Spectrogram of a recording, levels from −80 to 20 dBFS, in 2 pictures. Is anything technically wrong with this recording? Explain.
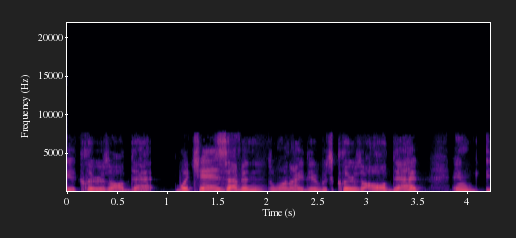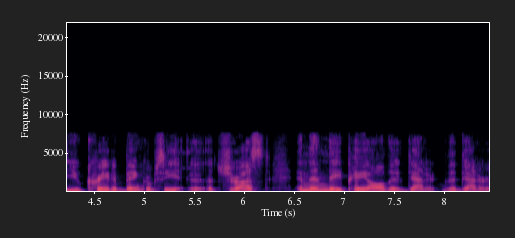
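Yes. There are two dropouts from VoIP packet loss concealed by the speech codec. The first runs from 1.89 to 2.07 s, after "debt which is seven" and before "one I did which". The second runs from 4.95 to 5.01 s, after "and you create a".

The decoder filled the roughly 120 ms and 40 ms gaps by extending its last pitch and filter at falling gain, producing a fading buzzy tone or coloured noise. A spectrogram shows frozen, decaying harmonics, and the waveform shows a repetitive, shrinking envelope.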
